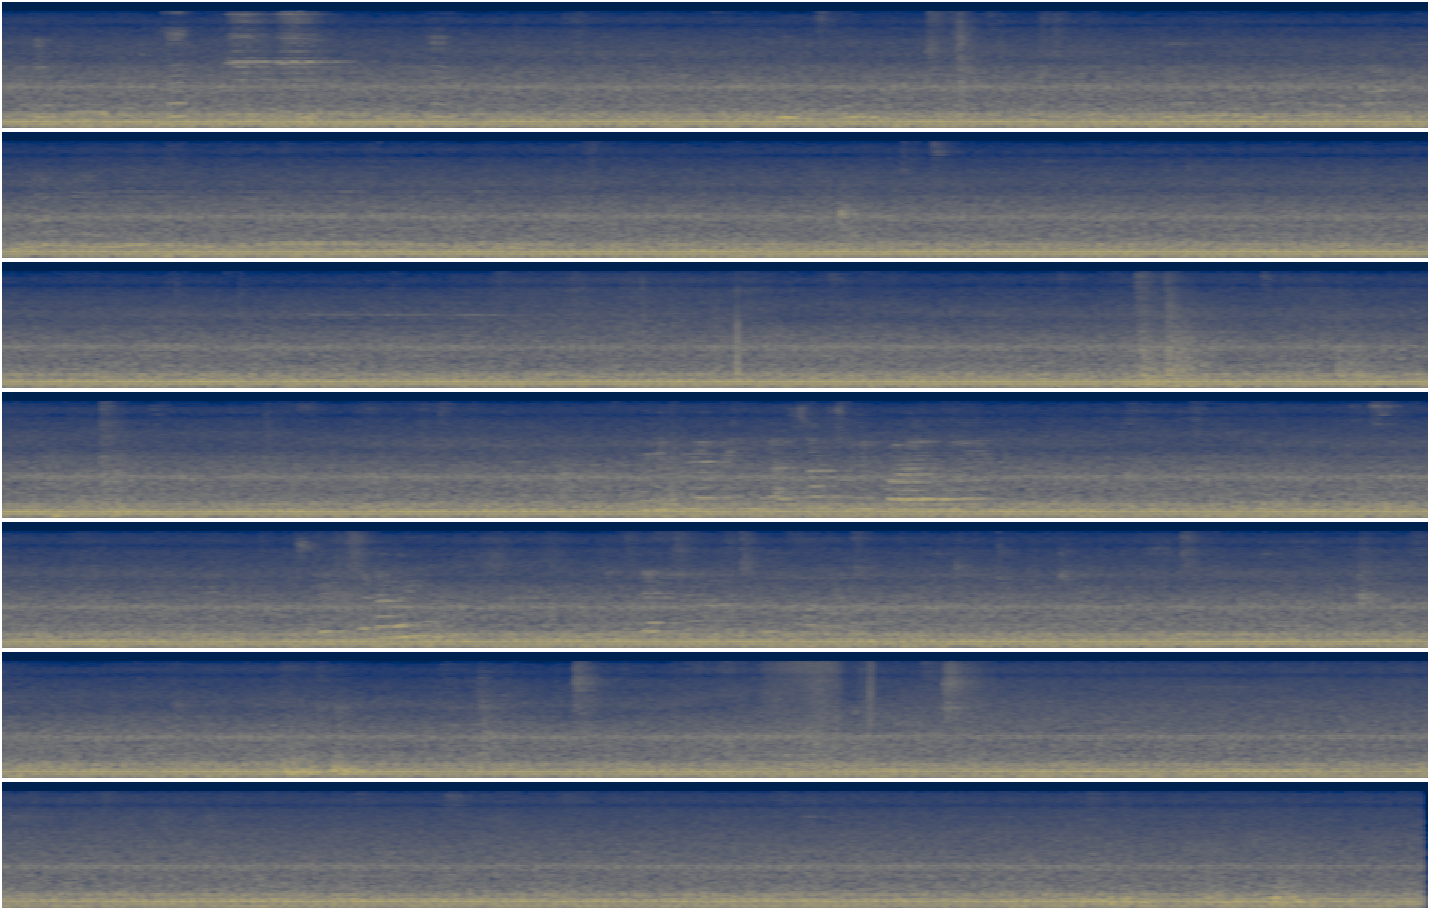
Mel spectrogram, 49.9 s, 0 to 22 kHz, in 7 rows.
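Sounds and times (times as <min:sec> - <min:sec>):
mechanical hum: 0:00.0 - 0:49.9.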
